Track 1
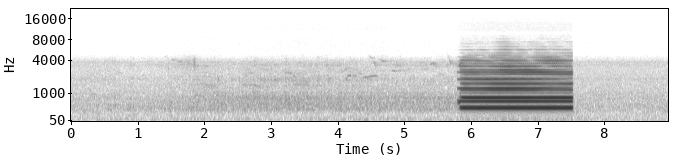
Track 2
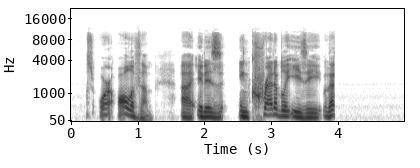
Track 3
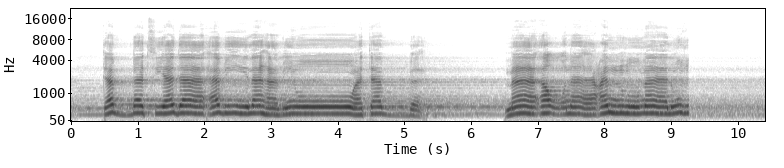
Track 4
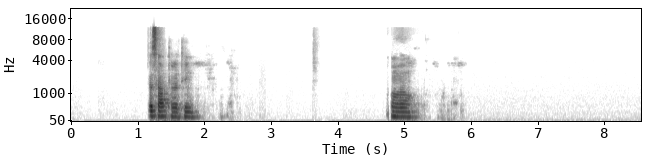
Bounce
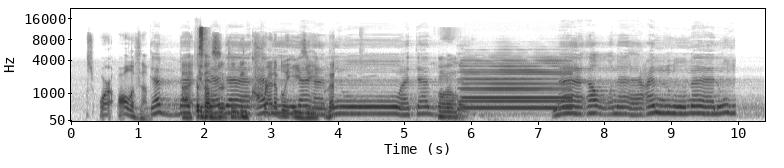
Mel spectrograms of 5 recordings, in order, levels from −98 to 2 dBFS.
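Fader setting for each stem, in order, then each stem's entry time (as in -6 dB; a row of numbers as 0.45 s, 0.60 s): -2.5 dB, -3.5 dB, +3.0 dB, -0.5 dB; 0.00 s, 0.00 s, 0.70 s, 0.70 s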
